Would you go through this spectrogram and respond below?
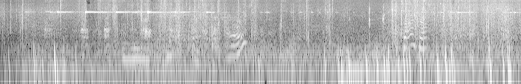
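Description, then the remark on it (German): A search dog barks insistently at the spot of its find, a missing person or a clue, signalling it to its handlers: repeated bursts that grow louder and more rapid toward the end, with a few whiny pitched yelps and outdoor background noise. “Und der Hund geht uns dann den Fundort zeigen, macht ihm dort Platz. Richtig tönen tut das dann ungefähr so.”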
